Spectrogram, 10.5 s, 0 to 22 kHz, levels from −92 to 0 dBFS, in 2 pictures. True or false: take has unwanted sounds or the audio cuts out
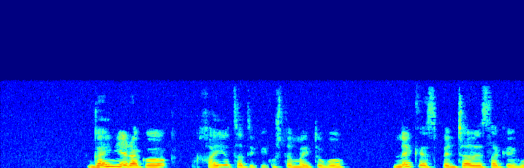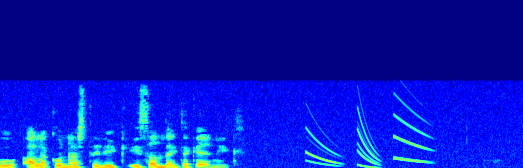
true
